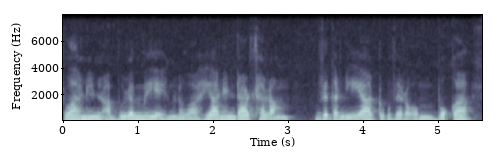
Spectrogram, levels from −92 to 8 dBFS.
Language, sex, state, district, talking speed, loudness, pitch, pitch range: Mizo, female, Mizoram, Aizawl, 170 wpm, -16 LUFS, 200 Hz, 185-205 Hz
